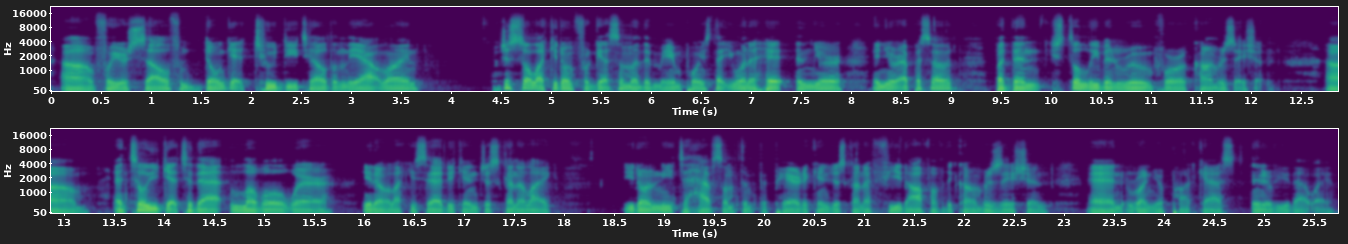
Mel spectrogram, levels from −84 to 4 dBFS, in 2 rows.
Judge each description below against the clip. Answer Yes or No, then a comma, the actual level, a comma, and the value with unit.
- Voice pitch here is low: Yes, low, 105 Hz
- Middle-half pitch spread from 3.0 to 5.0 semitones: Yes, average, 3.4 semitones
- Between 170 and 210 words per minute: Yes, average, 200 wpm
